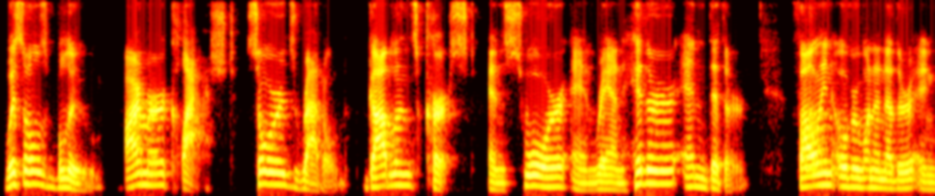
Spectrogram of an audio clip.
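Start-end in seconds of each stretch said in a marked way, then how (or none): none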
